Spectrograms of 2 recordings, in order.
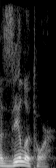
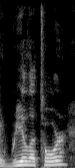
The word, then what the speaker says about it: realtor: And it's not a zealator, right? It's not a zealator. Yeah, there is no, and there, when you say realtor, it's spelled R-E-A-L-T-O-R. There is no A. Tor. There is no A in there. R-E-A-L-A-T-O-R. It's real tor.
